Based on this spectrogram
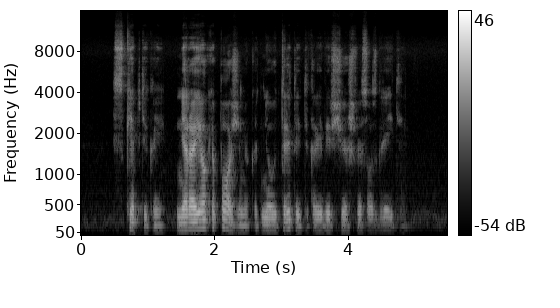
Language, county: Lithuanian, Kaunas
